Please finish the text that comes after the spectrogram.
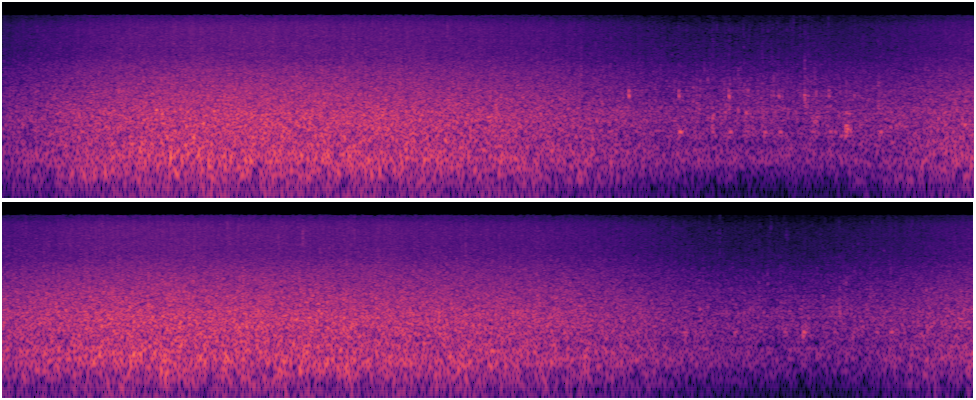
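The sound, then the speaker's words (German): Ocean surf rolls in as steady, broad hissing noise that swells loudly and then recedes, two long wave surges with quieter lulls between them. No voices are heard. “Und deshalb möchte ich dir als vierte Alternative das Meeresrauschen vorstellen.”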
